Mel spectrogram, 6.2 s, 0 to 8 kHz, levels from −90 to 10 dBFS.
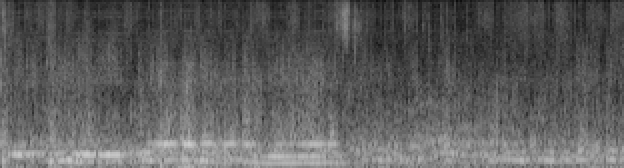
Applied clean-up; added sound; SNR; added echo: neural separator model SepFormer DNS4.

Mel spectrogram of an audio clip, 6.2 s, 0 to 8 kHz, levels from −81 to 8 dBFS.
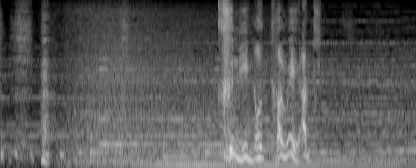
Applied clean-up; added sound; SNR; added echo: none; none; none; none.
